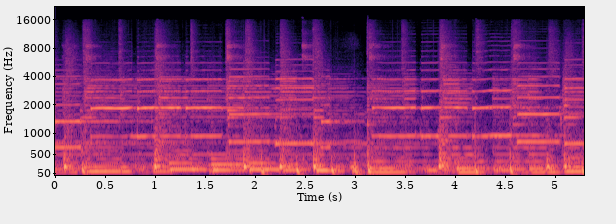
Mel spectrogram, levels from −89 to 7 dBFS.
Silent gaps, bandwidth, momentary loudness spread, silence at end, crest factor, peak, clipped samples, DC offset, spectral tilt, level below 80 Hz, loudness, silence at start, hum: none; 16 kHz; 3 LU; 0 s; 16 dB; -2 dBFS; under 0.1%; under 0.1%; -5 dB/octave; -34 dBFS; -18 LUFS; 0 s; none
